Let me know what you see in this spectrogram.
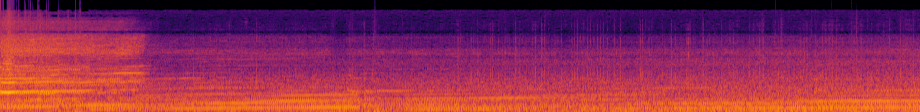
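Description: Tuned car engine heard from inside the cabin. It is pulling hard for the first second and a half, then the throttle comes off, and after that it runs with a slow, steady rise in pitch as the car gathers speed in a high gear.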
